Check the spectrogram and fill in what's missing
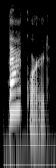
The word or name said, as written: backward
